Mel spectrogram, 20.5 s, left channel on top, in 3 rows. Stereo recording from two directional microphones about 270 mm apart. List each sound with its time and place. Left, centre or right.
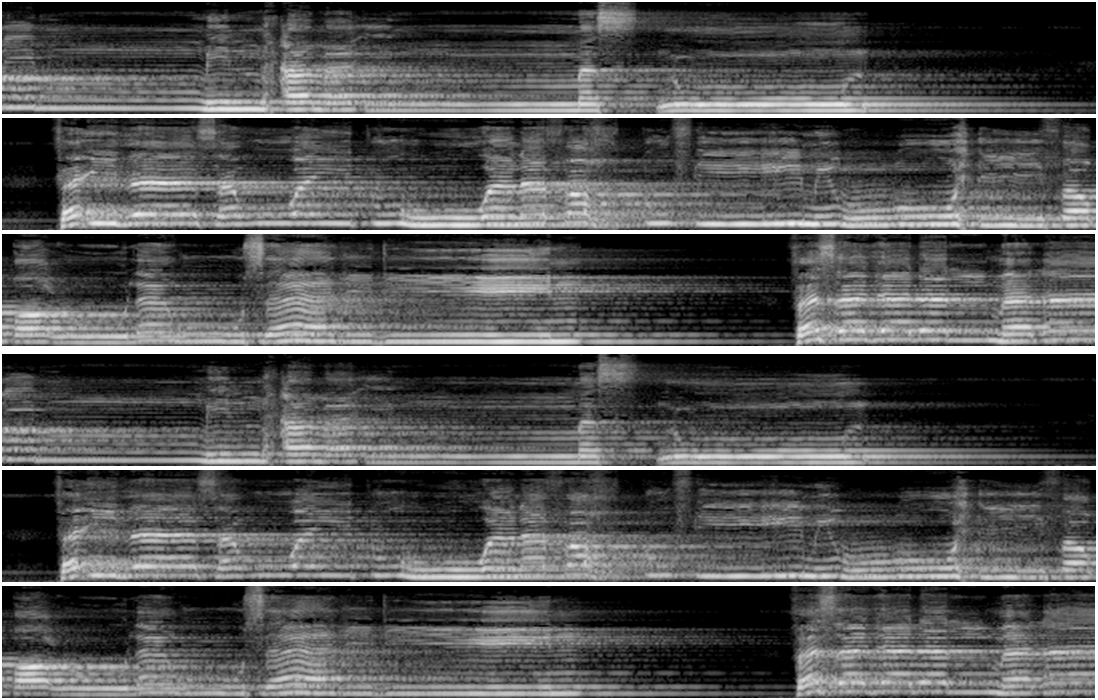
0.0 s music: left
7.2 s mantra: left
18.6 s mantra: left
